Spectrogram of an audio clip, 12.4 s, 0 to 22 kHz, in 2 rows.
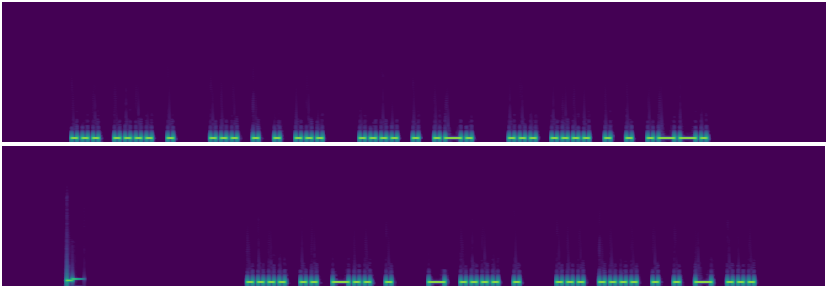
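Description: Rapid Morse code beeps at 30 words per minute at a steady mid pitch, clusters of short dots and dashes in two bursts separated by a pause with a single soft click, no voices.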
